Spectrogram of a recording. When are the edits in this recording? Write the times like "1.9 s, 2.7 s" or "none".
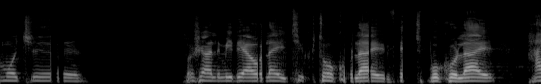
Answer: none

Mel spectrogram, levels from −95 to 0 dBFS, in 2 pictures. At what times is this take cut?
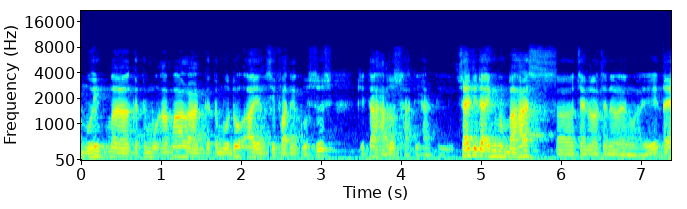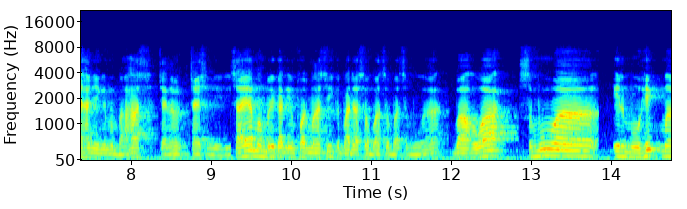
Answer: none

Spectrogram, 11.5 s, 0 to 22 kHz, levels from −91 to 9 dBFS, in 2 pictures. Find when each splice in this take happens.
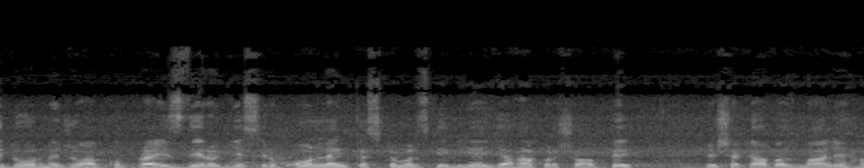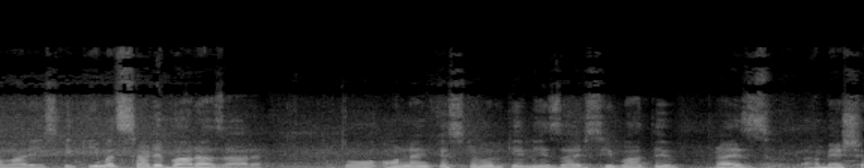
none

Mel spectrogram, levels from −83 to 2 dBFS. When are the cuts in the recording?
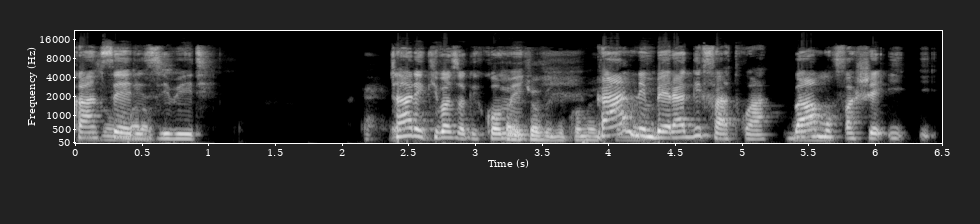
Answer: none

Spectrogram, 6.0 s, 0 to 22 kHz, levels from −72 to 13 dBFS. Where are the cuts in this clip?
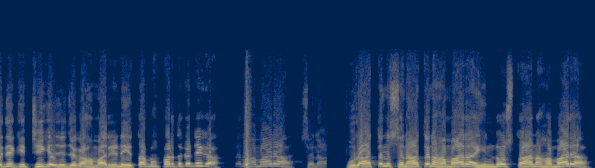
2.9 s

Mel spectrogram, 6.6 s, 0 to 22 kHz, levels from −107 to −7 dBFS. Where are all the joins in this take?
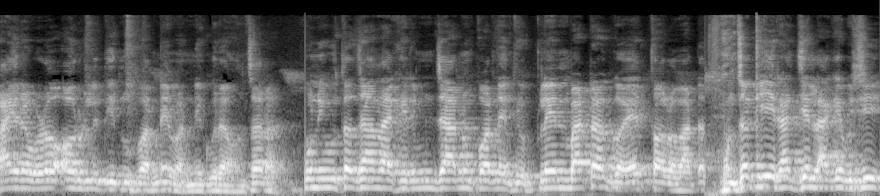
2.3 s, 5.3 s

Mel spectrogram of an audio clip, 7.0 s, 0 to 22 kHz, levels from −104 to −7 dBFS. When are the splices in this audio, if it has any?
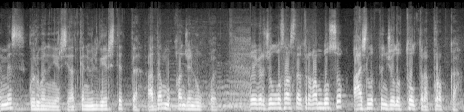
3.7 s

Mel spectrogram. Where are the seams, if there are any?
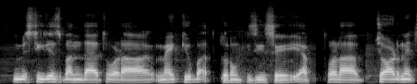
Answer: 3.1 s

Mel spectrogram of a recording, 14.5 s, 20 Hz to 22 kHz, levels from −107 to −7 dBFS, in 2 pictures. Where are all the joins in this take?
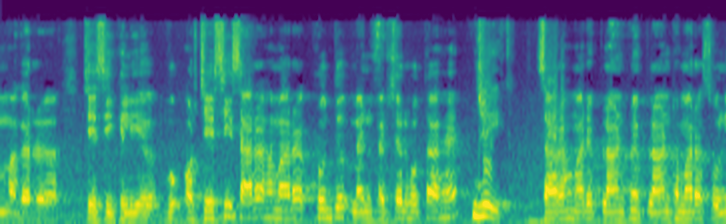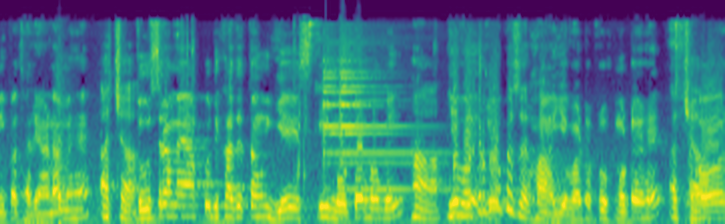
none

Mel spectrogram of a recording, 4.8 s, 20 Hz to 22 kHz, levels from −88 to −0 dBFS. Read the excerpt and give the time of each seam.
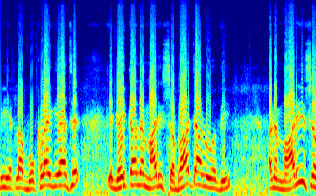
none

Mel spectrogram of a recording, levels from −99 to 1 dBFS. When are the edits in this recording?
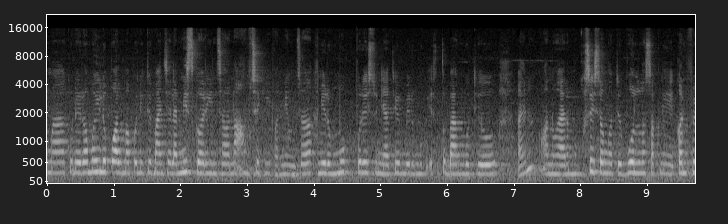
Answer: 4.0 s

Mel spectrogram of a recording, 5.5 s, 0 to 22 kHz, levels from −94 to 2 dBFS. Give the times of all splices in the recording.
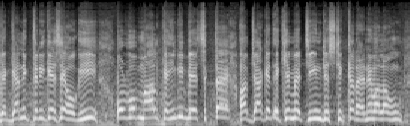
3.1 s

